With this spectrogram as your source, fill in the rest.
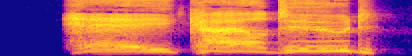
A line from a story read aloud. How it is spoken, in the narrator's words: he said in a raspy voice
